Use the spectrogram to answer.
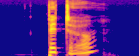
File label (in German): "Bitte", German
